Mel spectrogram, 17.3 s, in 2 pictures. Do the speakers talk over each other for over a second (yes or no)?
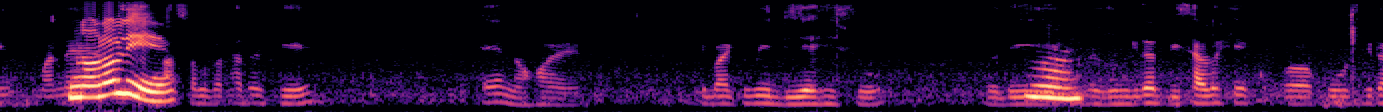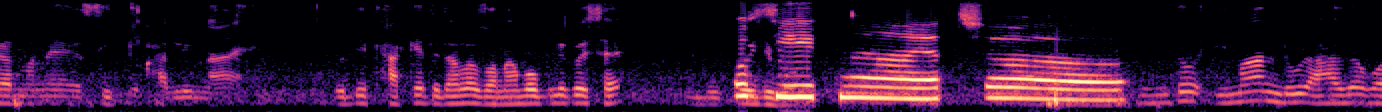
no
